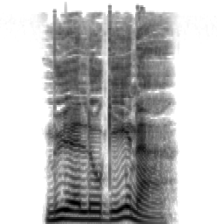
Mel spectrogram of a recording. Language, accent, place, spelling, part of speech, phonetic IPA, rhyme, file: German, Germany, Berlin, myelogener, adjective, [myeloˈɡeːnɐ], -eːnɐ, De-myelogener.ogg
- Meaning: inflection of myelogen: 1. strong/mixed nominative masculine singular 2. strong genitive/dative feminine singular 3. strong genitive plural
